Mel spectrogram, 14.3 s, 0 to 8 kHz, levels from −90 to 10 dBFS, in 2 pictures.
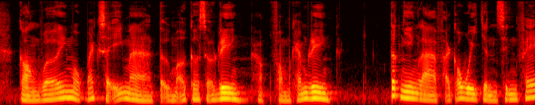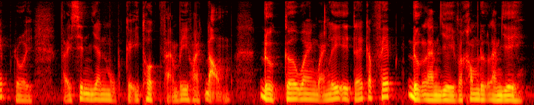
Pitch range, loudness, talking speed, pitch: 95-120 Hz, -28 LUFS, 220 wpm, 105 Hz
